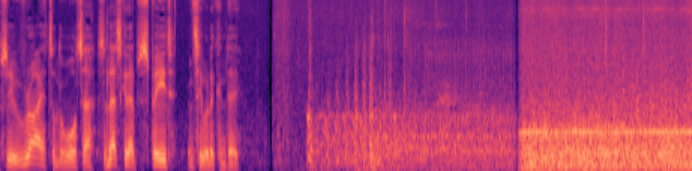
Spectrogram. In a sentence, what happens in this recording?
A man speaks then switches on a motor boat, boat is riding on the water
